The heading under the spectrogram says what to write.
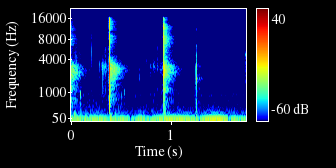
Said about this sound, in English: But how is it then that we make this clicking sound, this flash?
